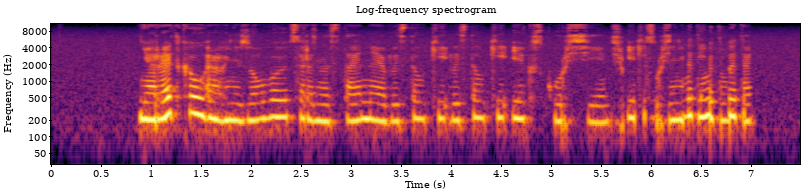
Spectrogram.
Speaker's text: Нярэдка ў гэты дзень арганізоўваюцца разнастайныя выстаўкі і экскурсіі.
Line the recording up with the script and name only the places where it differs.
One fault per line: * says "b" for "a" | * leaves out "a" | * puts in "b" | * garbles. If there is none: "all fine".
* leaves out "гэты дзень"
* puts in "выстаўкі"
* garbles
